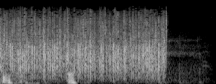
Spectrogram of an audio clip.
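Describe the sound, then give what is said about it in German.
A burst of audience applause sound effect, dense and steady clapping for about a second and a half, then cutting off abruptly into near silence. “Publikum heute leider wieder ein bisschen Zeit versetzt, aber mein Gott, so ist das halt.”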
